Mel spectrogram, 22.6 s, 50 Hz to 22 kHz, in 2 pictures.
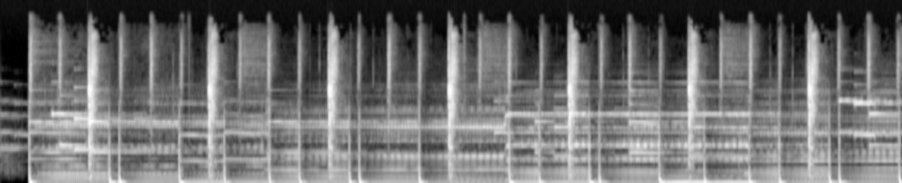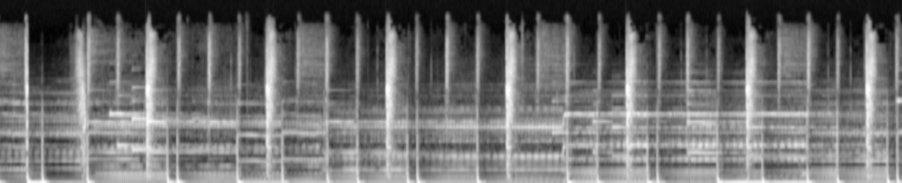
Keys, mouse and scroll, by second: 10.3 0, 10.4 Return, 11.4-14.9 typing, 15.4 Return, 16.9 2, 21.8 0, 21.9 Return.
